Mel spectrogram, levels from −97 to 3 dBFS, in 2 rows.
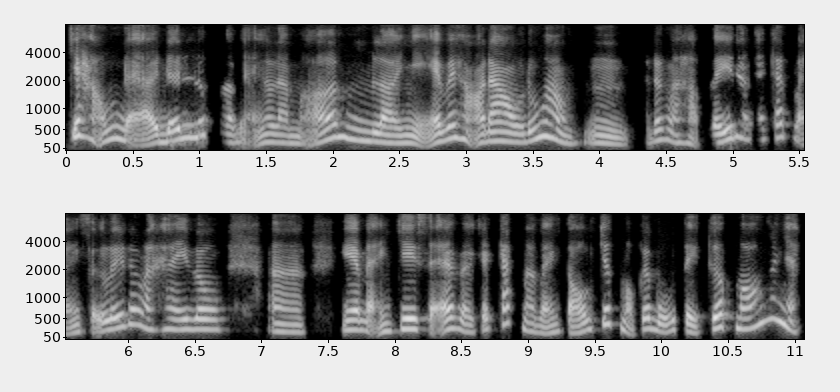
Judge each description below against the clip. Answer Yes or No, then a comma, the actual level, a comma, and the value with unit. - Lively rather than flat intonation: Yes, wide, 5.9 semitones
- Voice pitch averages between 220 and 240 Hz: Yes, high, 235 Hz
